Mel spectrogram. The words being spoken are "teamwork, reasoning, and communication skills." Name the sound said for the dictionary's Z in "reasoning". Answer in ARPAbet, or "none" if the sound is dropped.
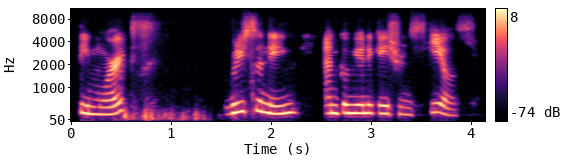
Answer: S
